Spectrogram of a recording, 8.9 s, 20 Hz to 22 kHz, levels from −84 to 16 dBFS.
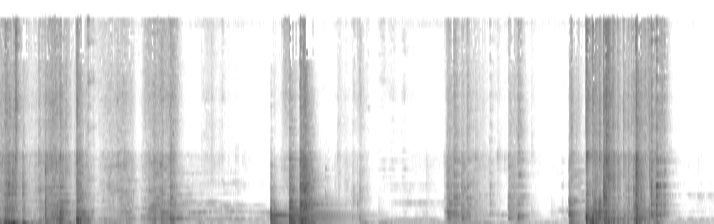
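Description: No technical faults are audible.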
